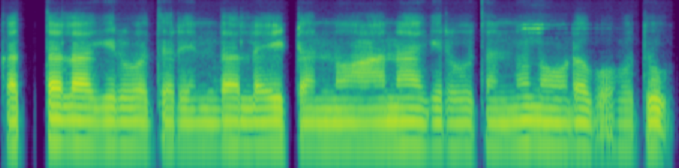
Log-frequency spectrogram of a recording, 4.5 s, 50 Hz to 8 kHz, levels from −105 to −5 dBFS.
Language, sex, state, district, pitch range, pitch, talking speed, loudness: Kannada, male, Karnataka, Bangalore, 100-105 Hz, 100 Hz, 65 wpm, -20 LUFS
